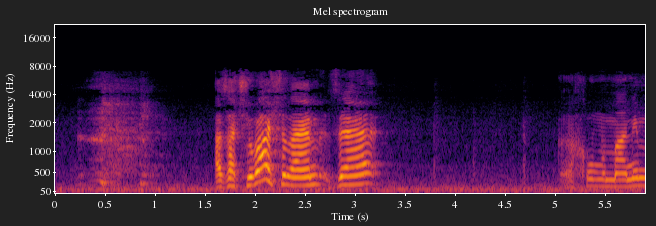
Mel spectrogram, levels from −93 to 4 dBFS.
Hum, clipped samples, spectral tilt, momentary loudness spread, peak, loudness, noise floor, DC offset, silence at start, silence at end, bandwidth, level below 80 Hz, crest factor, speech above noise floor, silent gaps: none; under 0.1%; -4 dB/octave; 23 LU; -4 dBFS; -20 LUFS; -46 dBFS; under 0.1%; 0.2 s; 0 s; 7.4 kHz; -50 dBFS; 20 dB; 26 dB; none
